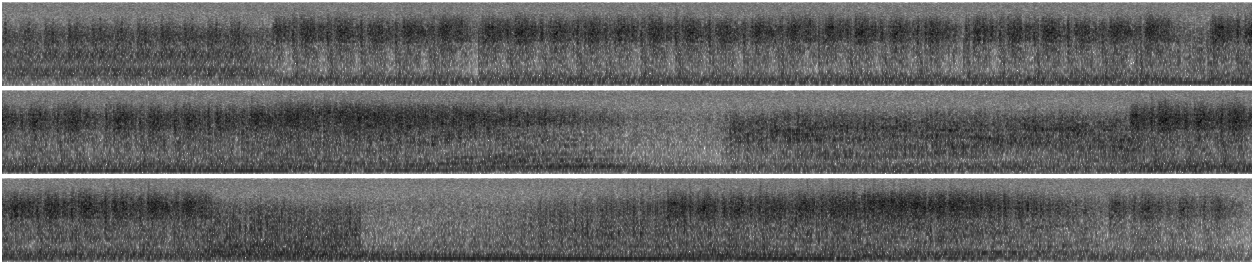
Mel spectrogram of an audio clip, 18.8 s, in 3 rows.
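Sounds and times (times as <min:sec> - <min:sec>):
anti-aircraft fire: 0:00.0 - 0:18.7.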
